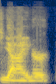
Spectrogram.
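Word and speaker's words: Yainer: Yiner Diaz's name because that's what I like about and they will try to it's Yiner.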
